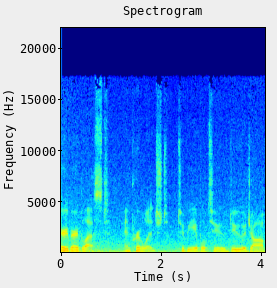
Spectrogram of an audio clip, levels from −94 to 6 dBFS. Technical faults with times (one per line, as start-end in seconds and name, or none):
none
